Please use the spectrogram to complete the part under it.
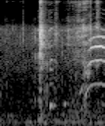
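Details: Cat at play during feeding time gives a bright rising meow near the end, preceded by a few soft clicks and taps in a quiet room.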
